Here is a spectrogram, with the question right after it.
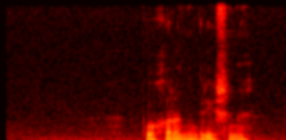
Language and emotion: Russian, neutral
